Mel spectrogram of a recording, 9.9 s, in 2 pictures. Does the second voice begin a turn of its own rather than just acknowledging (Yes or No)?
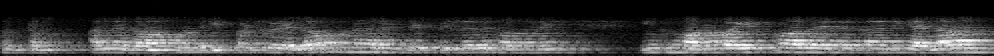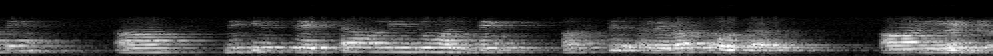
No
